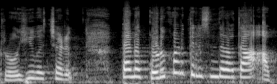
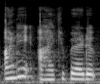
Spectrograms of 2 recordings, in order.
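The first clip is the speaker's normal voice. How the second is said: usual speaking voice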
